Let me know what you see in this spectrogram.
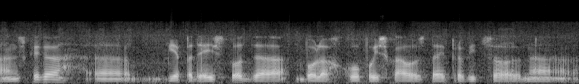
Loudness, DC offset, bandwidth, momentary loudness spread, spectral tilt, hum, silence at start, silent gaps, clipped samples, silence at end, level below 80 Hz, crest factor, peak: -18 LUFS; under 0.1%; 16 kHz; 6 LU; -5.5 dB/octave; none; 0 s; none; under 0.1%; 0 s; -54 dBFS; 14 dB; -4 dBFS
